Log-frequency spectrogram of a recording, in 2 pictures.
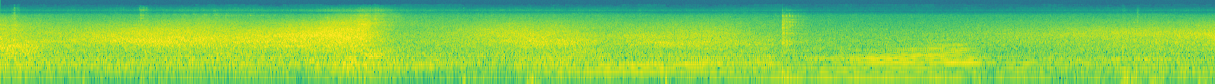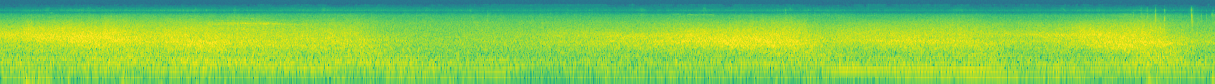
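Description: Road traffic on a multi-lane city road: cars passing one after another, each a swell of tyre and engine noise that rises and fades over a few seconds. Through the middle a steadier engine hum sits under the passing cars.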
